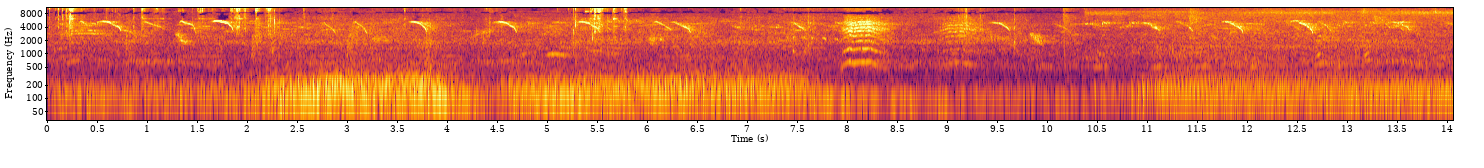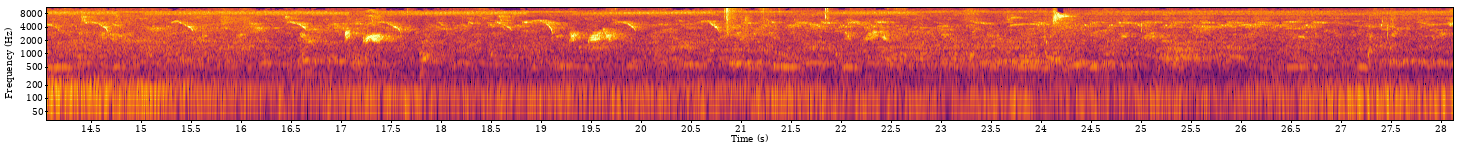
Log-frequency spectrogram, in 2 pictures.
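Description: Birds chirping, with many short, high, falling chirps a few times a second, over a low rumble that swells and fades through the first half.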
